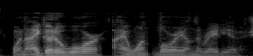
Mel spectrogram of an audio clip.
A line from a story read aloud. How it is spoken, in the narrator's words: she says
